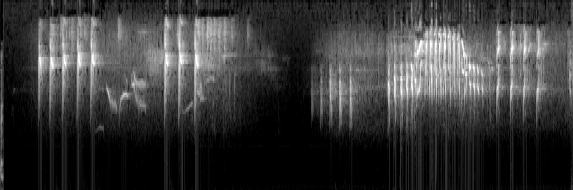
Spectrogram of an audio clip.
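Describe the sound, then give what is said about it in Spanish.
A male common blackbird sings two bursts of rapid, bright warbling and chirping notes, separated by a brief pause. The song is clear, with no voices. “Es un macho de mirlo común, un canto de un macho.”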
